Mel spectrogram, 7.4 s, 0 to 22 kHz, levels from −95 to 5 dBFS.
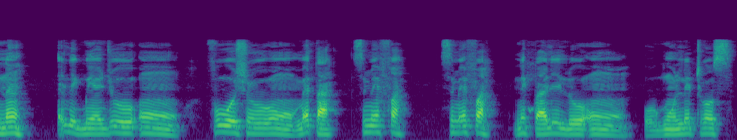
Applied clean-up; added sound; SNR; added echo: none; none; none; none.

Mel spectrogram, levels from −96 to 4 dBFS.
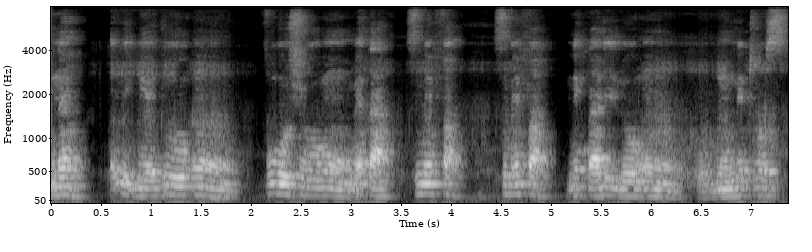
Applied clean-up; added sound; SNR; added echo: neural separator model SepFormer DNS4.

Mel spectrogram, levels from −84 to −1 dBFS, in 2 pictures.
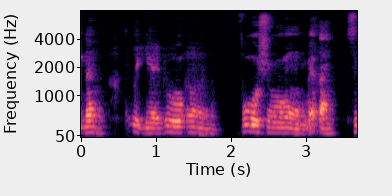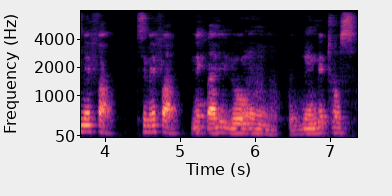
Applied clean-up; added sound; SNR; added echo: neural mask model DeepFilterNet 3.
